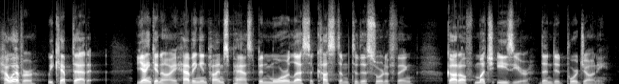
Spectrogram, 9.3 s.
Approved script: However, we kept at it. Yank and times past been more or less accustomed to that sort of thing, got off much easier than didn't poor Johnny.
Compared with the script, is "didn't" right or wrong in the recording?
wrong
